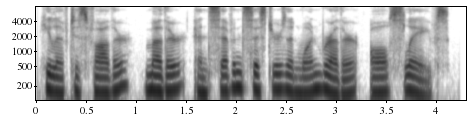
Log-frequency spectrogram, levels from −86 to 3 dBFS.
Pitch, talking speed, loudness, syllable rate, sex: 165 Hz, 180 wpm, -16 LUFS, 5.2 syllables/s, female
